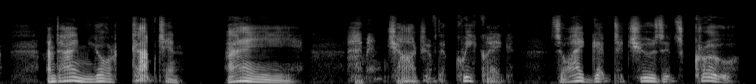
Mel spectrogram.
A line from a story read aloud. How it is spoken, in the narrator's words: Fiona replied in a fierce whisper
